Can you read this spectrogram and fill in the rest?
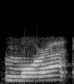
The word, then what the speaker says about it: Maura: My name is Maura, M-A-U-R-A, Geist, G-E-I-S-T, and it's .com.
